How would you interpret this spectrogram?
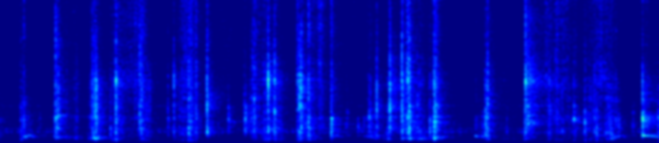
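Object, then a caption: Small plastic pill bottle with plastic cap. Fingertips and short nails tap and scratch the plastic cap of a small white plastic Alive vitamin bottle. A quick, irregular run of dry, bright clicks and scratchy rasps is heard, each one dying away almost at once with no low end. The overall sound is quiet, crisp and crinkly.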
